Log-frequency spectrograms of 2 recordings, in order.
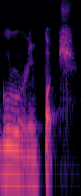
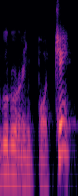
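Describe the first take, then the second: First: The final vowel is nearly silent. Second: The final vowel is clearly pronounced. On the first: This is how Tibetans say it. "Los tibetanos dicen Guru Rinpoche. La E prácticamente es muda" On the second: This is how Spanish speakers say it. "nosotros decimos"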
